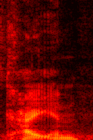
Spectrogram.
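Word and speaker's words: chitin: techn I mean depending on where you're from it's kitan but kitan and uh mucus and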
